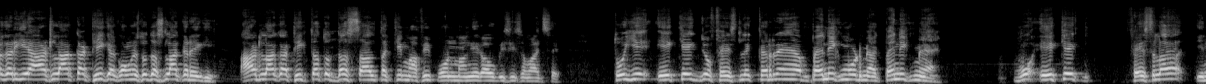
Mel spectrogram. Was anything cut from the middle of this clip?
no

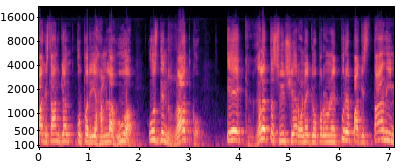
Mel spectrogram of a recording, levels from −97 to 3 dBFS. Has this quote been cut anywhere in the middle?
no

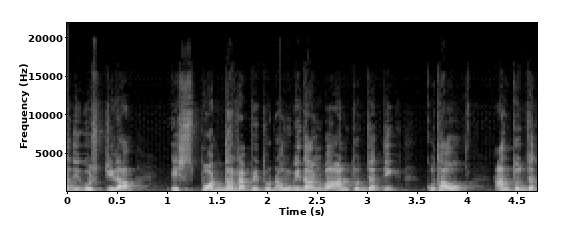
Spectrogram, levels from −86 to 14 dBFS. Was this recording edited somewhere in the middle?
yes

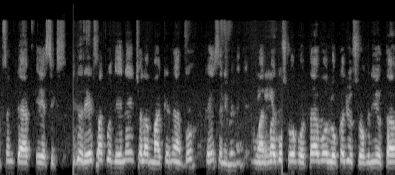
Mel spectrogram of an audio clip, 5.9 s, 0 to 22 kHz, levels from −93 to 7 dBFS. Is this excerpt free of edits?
no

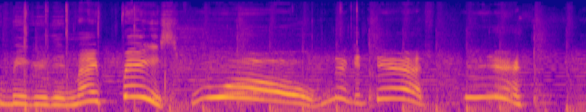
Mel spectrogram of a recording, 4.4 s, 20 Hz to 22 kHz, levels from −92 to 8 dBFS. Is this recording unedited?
no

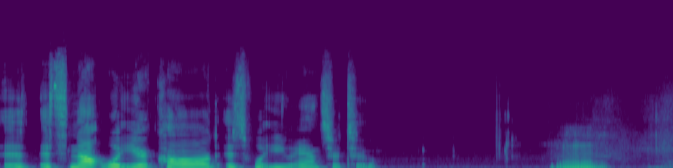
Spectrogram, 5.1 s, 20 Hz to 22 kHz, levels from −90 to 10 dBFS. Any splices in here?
no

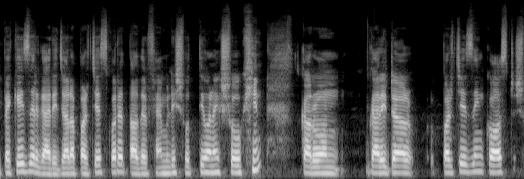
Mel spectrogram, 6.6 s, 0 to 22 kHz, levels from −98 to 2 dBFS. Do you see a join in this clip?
no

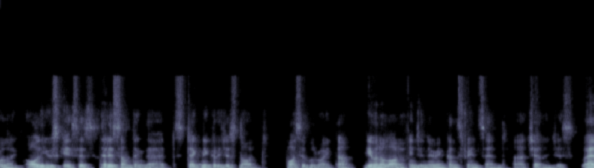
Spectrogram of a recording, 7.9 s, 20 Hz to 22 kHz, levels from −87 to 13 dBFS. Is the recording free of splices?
no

